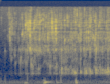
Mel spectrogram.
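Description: Wine poured into a glass, a few deep glugs from the bottle over a steady trickle, the pour's tone rising as it fills. No voices.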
